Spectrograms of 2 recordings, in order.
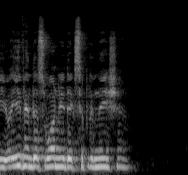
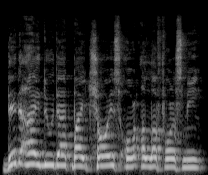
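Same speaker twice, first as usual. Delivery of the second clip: ordinary delivery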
